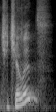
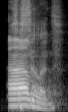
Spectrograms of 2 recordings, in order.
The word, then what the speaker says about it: cichlids: Chichilids? Cichlids.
